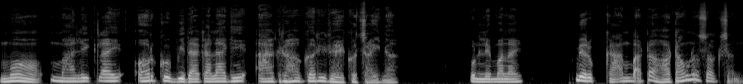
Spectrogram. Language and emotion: Nepali, fearful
